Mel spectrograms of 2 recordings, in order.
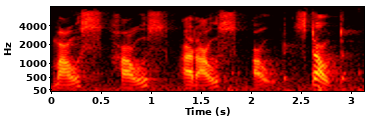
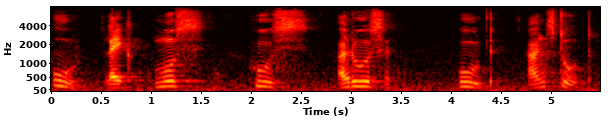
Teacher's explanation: the vowel oo became a diphthong ow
